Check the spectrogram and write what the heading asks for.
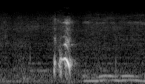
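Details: Hiccups in a baby: a single abrupt, catchy hiccup, followed by a soft adult voice in the room.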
